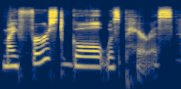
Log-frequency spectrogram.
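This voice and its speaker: A woman in her twenties voicing a young female dreamer who tells her own story, speaking slowly and clearly and saying each sentence twice. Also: medium pitch, very animated, mellow, dry recording, clean studio sound. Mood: calm. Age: 20s. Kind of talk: scripted story for repeat-after practice.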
